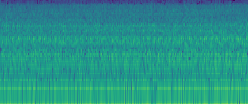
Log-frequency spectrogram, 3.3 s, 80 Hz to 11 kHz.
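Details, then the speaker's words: 2022 Ram EcoDiesel 3.0 diesel with aFe intake, after installing aFe Power Blade Runner charge pipes: steady, even idle with faint turbo whistle over it, no knocks or misses; turbo heard a bit more, normal diesel idle. "from what I can hear sounds like you can hear the turbo a little bit more which is good any any more noise is"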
